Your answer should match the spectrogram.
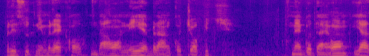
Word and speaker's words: Ćopić: Red je da ovom prilikom, kad govorimo o Branku Ćopiću, da pravilno izgovaramo to njegovo prezime. On nije Branko Ćopić, nego Branko Ćopić.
